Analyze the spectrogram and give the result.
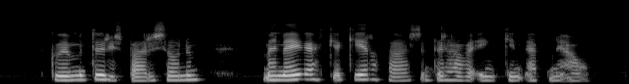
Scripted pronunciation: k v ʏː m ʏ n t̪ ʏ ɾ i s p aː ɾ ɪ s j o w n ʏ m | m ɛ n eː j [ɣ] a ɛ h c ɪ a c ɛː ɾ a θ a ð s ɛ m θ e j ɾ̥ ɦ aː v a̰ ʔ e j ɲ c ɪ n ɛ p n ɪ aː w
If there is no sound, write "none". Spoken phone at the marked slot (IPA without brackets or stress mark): ɣ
